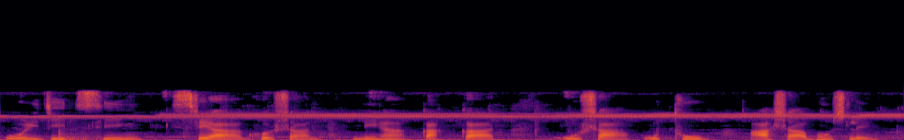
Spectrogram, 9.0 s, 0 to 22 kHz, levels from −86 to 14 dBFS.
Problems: background sounds at intervals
